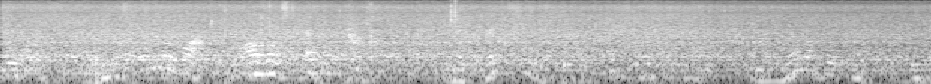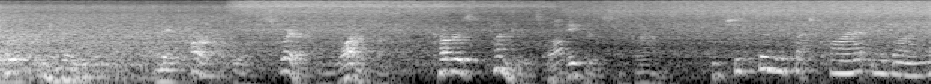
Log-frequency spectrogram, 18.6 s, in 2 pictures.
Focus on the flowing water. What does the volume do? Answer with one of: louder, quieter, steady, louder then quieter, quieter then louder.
quieter.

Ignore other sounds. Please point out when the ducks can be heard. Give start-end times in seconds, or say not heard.
not heard.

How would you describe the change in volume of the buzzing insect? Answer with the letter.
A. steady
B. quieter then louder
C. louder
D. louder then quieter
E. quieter
E.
